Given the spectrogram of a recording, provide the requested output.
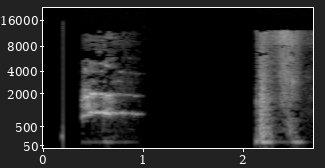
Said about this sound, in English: I heard a meow. I was supposed to say, I left the door open for I think that you. Was yes. A meow. It was a very big meow. I heard it. I was going to say, that was like one of our little boy's meow, like when he's trying to get attention, like, ow!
